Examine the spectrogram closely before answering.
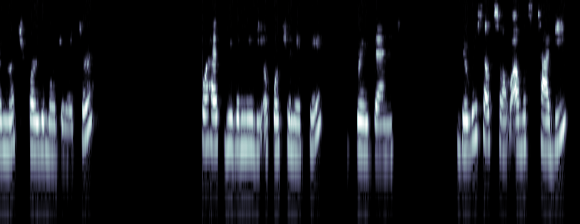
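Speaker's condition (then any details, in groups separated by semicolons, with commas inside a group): No condition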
